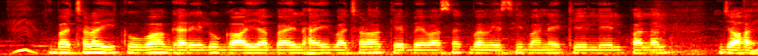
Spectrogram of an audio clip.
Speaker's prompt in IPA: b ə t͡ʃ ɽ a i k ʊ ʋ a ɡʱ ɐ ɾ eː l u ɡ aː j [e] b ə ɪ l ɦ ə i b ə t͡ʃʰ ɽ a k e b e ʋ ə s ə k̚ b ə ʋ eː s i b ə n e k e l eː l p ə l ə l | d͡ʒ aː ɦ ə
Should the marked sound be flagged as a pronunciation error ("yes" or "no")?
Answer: yes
